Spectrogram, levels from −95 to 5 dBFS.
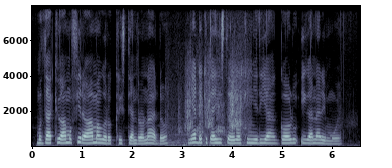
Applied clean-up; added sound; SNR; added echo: none; Tools; 12 dB; none.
